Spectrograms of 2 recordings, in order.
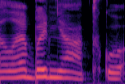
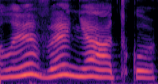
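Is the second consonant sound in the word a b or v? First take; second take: b; v. First: The second consonant is a b sound. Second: The second consonant is a v sound. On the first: The speaker calls it wrong. "Не лебенятко" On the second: The speaker calls it right. "а левенятко"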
